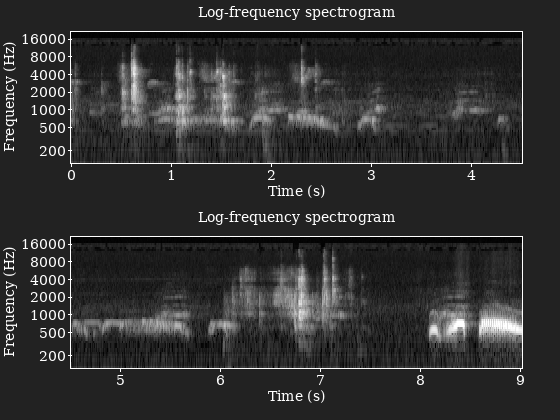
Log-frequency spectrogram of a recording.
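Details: Decoy spotted dove cooing to provoke wild doves: soft, low, wavering coo phrases broken by sharp clicking bursts and brief chirps, ending in a loud, throaty double coo.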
